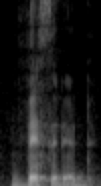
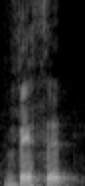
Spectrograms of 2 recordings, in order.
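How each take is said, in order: First: Visited with a clear extra -ed syllable, softer. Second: Said in the usual way. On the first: Shown as a demonstration. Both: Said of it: "extra syllable".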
